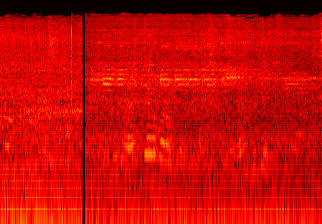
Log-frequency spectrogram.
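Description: Street ambience: a steady low rumble of road traffic with faint voices of people talking in the background, briefly cut off about a second in.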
